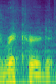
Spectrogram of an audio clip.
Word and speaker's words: Richard: be a dick technically we do pronounce richard as rickard in norway so rickard is probably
